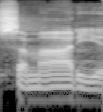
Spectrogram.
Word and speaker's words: Samadhi: in things this word Samadhi is more or less the first syllable is saw which means together and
